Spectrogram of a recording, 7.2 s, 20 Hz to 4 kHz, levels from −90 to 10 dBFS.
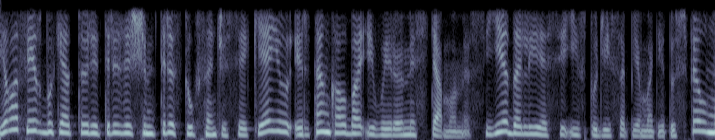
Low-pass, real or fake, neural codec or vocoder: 3.6 kHz; fake; codec, 24 kHz, 6 kbps, HILCodec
